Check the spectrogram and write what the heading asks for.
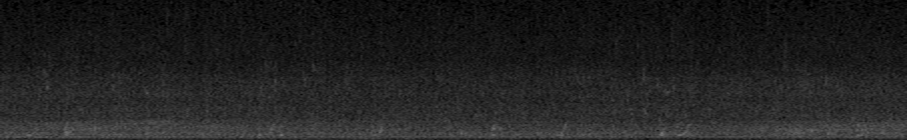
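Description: Aquarium aeration bubbling steadily, with many small bubble pops over a continuous watery rush and a steady low hum.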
